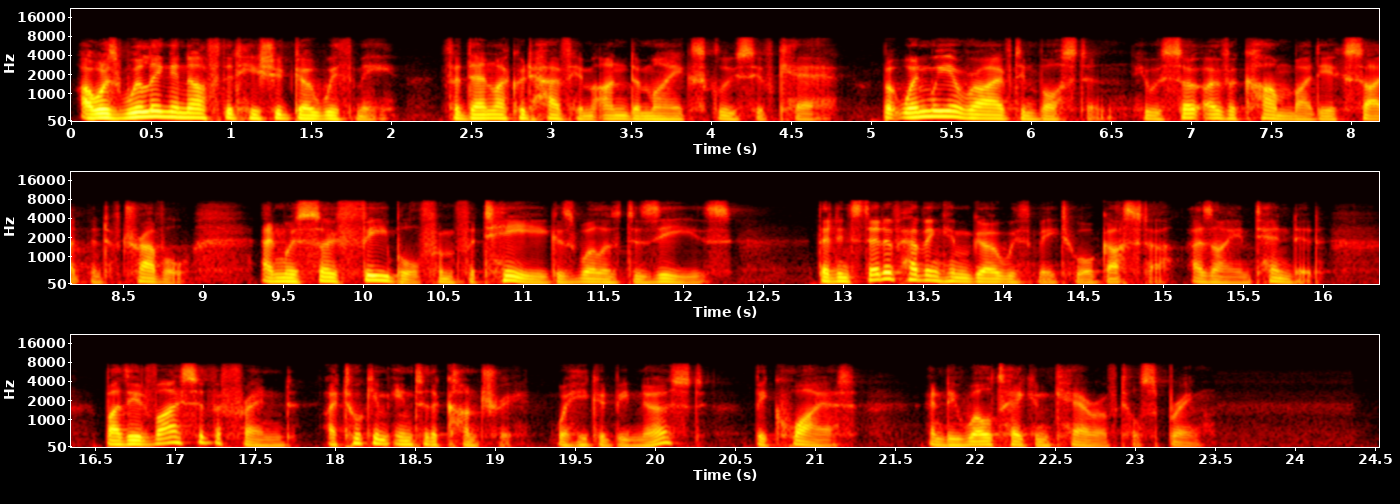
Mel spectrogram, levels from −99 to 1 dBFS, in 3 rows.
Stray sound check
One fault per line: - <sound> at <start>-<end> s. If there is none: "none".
none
